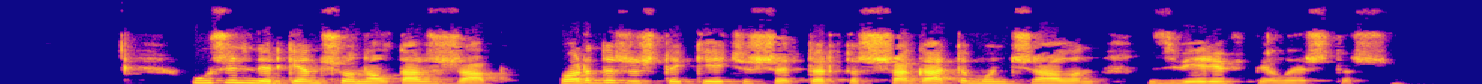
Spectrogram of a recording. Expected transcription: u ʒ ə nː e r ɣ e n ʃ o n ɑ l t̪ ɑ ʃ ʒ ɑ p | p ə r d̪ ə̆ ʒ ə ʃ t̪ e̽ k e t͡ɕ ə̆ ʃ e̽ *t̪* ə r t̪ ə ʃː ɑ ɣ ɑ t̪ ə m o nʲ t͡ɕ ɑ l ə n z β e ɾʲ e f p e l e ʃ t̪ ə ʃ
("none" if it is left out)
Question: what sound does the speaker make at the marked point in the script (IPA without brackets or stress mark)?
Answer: t̪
